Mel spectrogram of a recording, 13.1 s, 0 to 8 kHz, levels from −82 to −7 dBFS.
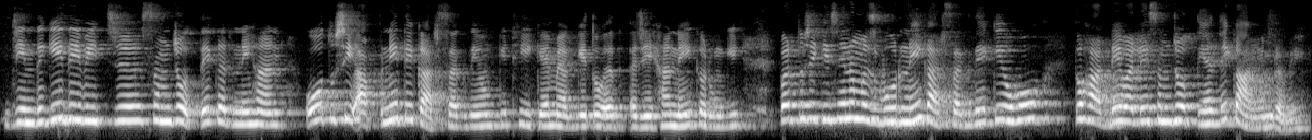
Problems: background sounds at intervals, continuous background conversations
